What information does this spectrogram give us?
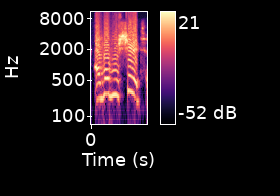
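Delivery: a hint of an Irish lilt on the compliment; Irish accent. Voice actor complimenting the fan's shirt in an Irish accent. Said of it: "an amazing Irish accent".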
